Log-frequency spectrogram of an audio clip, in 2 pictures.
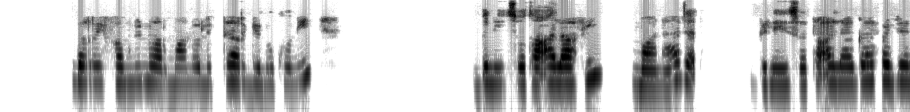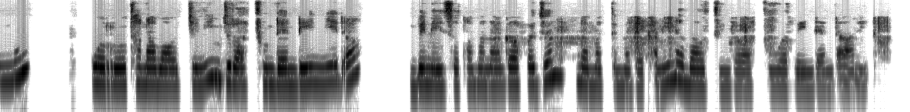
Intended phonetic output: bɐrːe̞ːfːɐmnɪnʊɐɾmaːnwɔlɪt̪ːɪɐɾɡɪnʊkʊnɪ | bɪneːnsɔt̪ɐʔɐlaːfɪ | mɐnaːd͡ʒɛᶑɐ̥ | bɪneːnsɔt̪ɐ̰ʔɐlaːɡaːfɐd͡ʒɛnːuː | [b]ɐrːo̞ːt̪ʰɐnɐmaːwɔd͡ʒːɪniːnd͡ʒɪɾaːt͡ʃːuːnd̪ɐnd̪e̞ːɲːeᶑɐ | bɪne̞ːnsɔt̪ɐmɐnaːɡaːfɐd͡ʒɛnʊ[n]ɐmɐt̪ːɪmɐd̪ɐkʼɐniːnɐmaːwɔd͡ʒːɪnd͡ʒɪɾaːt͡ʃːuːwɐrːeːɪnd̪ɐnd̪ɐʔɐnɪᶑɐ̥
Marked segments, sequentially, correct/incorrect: incorrect, correct

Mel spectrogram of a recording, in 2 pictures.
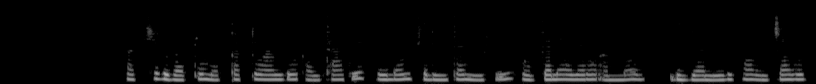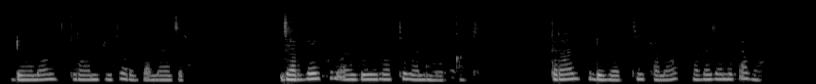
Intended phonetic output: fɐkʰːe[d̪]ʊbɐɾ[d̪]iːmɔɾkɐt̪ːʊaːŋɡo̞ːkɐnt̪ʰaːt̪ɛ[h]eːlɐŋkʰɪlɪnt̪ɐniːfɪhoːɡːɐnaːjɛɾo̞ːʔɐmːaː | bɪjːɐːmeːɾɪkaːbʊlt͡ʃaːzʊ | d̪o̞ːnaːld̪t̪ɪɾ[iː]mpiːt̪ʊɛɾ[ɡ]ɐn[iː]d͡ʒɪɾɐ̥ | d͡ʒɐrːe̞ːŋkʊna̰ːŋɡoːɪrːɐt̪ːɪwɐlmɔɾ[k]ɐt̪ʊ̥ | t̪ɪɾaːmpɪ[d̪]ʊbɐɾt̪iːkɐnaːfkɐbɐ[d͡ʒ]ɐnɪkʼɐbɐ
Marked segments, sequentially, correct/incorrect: correct, incorrect, correct, incorrect, correct, incorrect, correct, correct, correct

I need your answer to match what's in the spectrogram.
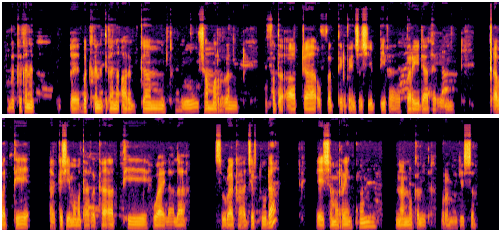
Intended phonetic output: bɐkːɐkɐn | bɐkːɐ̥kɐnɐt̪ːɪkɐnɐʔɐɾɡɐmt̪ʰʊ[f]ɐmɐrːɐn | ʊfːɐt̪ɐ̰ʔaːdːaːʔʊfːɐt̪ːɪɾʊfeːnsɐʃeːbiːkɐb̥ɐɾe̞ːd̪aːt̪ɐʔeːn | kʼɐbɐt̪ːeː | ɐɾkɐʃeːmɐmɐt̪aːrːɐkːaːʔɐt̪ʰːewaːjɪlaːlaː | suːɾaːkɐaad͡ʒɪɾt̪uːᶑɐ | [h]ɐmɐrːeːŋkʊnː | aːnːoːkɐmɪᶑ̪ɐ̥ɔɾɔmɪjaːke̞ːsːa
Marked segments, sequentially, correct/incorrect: incorrect, incorrect

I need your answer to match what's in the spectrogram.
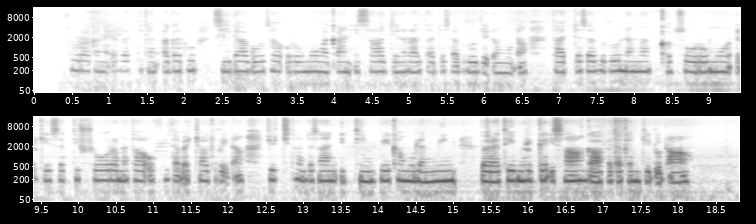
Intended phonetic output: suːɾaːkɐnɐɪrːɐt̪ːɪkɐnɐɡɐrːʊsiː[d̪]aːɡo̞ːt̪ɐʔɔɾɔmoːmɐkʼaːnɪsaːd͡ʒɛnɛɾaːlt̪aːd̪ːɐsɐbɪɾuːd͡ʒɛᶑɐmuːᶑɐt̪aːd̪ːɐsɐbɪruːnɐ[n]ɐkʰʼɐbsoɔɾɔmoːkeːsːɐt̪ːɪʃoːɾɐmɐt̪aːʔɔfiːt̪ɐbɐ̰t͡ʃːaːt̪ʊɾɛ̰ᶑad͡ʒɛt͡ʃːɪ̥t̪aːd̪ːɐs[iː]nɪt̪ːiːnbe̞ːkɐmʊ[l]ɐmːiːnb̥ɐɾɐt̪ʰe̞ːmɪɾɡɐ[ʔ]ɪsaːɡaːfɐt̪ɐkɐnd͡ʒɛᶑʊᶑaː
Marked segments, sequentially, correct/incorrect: correct, incorrect, incorrect, correct, correct

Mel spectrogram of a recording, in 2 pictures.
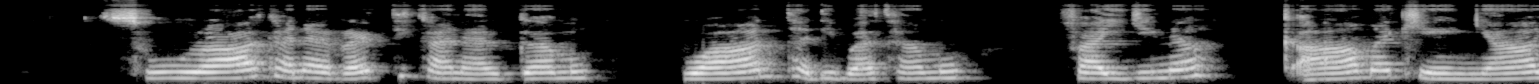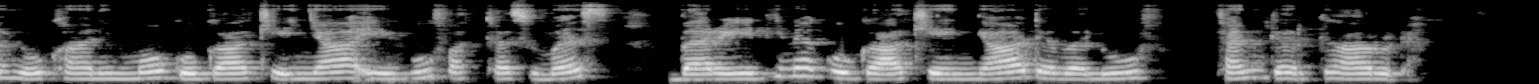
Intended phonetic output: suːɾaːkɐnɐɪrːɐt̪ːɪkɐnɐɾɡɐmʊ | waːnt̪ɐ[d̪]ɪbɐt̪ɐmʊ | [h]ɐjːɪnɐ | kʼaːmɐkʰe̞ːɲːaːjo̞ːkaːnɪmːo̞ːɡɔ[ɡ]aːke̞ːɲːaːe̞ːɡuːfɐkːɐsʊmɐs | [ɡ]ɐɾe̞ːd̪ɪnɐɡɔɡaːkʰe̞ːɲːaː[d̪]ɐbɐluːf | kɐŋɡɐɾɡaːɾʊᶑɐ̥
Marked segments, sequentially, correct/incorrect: correct, incorrect, correct, incorrect, correct

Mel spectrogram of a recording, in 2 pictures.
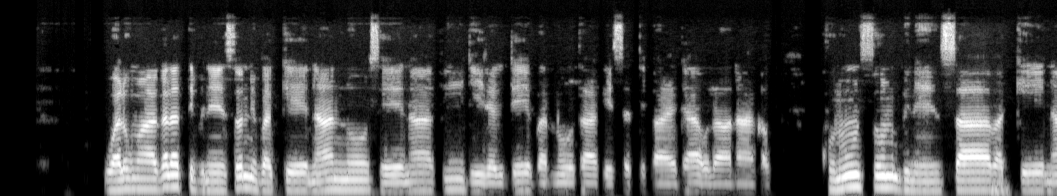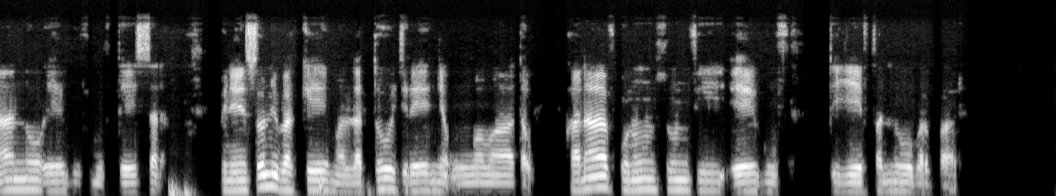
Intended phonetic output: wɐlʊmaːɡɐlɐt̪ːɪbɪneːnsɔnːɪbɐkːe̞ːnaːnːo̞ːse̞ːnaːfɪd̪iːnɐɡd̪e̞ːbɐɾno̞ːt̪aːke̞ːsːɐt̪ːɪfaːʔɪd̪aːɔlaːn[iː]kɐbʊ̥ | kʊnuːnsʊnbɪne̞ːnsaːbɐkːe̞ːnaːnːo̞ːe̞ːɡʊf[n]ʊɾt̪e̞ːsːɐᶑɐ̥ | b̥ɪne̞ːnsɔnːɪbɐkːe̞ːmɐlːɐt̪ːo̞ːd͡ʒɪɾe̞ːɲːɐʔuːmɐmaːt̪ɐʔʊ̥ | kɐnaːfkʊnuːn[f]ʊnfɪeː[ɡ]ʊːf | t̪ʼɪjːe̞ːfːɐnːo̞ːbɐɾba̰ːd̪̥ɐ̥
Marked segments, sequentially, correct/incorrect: incorrect, incorrect, incorrect, correct

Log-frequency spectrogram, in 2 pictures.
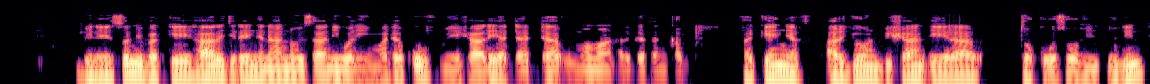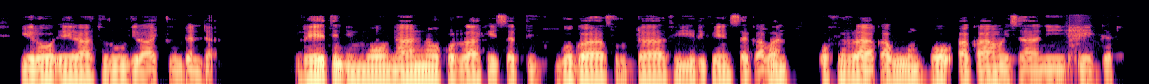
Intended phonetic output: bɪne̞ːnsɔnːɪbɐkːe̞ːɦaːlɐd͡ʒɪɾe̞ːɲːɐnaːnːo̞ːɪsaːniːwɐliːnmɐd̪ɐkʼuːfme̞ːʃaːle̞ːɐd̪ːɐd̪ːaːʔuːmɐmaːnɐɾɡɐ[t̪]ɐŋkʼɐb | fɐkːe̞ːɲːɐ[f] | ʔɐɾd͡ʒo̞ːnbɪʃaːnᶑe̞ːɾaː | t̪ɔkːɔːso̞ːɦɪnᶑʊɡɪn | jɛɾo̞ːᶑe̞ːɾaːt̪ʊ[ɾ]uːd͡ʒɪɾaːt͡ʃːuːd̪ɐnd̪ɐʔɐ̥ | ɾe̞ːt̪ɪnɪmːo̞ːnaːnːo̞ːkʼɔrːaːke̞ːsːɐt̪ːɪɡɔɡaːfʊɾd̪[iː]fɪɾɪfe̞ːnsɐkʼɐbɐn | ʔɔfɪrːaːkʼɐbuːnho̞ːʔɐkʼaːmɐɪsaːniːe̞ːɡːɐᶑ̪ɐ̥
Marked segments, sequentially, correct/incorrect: correct, correct, correct, incorrect

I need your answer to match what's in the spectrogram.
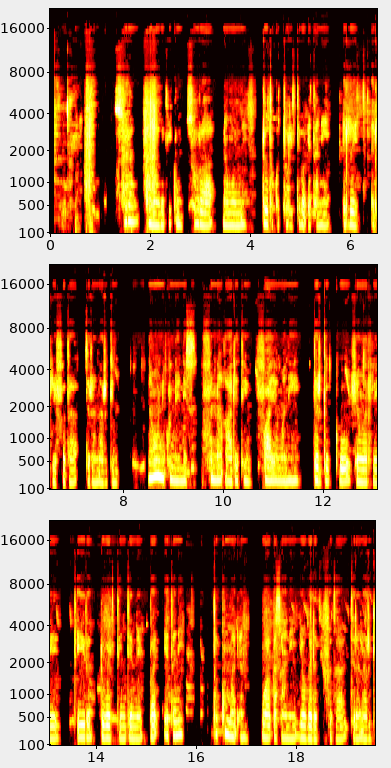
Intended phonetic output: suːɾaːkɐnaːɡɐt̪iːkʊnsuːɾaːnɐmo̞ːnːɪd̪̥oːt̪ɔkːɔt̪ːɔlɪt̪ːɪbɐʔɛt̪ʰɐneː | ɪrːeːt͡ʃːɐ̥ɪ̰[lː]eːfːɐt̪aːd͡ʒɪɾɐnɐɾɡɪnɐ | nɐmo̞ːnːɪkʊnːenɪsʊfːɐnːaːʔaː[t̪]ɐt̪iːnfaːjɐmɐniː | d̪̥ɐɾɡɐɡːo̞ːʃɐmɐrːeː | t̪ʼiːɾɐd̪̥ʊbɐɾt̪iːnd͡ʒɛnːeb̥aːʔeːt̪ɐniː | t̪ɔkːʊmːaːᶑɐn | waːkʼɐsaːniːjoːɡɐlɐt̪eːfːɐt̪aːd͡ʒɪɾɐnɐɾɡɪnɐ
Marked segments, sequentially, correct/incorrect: incorrect, incorrect

